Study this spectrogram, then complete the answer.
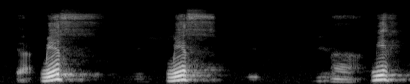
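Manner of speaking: mith with a soft th, tongue between the teeth; correct th sound. Shown as a demonstration. Teacher repeats mith so the student copies it. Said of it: "nah, gitu".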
